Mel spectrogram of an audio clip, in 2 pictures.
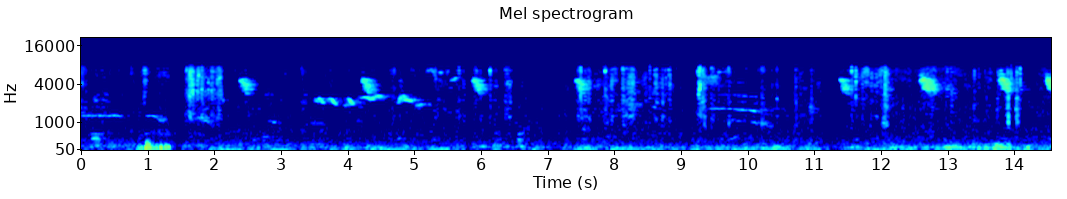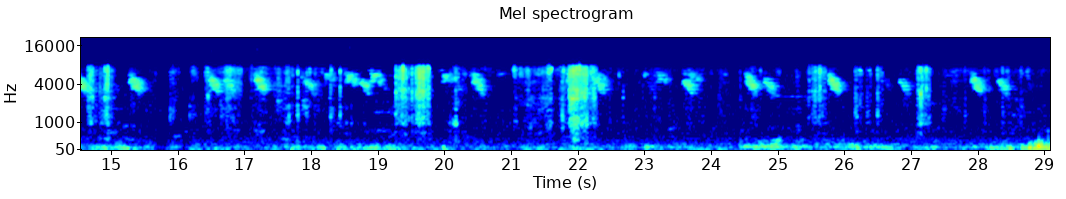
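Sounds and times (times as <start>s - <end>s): birds chirping: 3.5s - 6.5s, 9.3s - 29.0s.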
